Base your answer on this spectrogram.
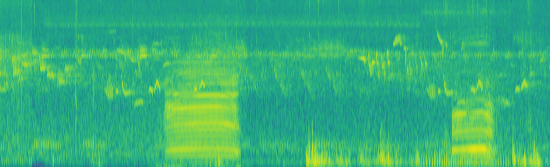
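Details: Cattle crowding along on their way to green pasture: a long, rich moo, a stretch of shuffling and thumping, then a second, shorter moo, with birds chirping overhead.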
